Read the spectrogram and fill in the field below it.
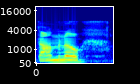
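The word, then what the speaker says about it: daimyo: This goes over the samurai and what is kind of pronounced domino. It sounds like Domino's Pizza, but it's domino.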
